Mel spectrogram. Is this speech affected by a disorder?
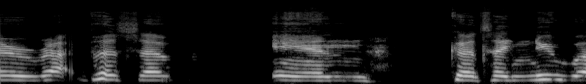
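Yes: cerebral palsy.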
